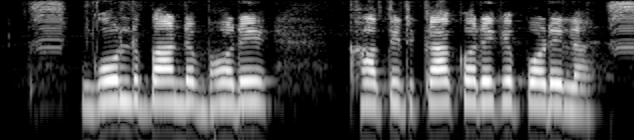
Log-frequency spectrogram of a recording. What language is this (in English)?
Bhojpuri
